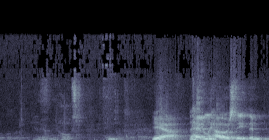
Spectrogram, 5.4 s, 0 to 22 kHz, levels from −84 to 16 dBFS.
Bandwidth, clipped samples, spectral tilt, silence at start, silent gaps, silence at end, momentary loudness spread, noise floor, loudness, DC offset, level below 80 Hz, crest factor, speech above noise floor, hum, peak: 17 kHz; under 0.1%; -4 dB/octave; 0.75 s; none; 0 s; 23 LU; -40 dBFS; -12 LUFS; under 0.1%; -56 dBFS; 14 dB; 27 dB; none; 0 dBFS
